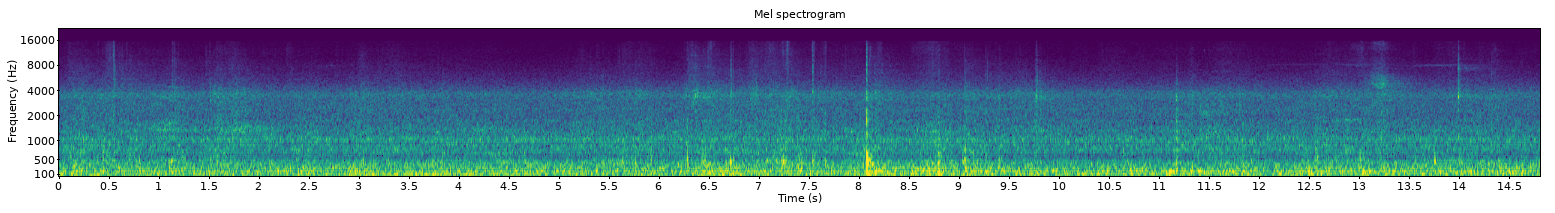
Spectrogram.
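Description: Grappling on a padded mat against a steady background hiss, with one sharp thump on the mat about eight seconds in and a smaller one just after.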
